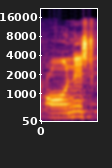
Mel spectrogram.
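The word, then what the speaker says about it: honest: क्योंकि इसको एच है लेकिन एच साइलेंट होता है, इसको ऑनेस्ट पढ़ते हैं, ऑनेस्ट।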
